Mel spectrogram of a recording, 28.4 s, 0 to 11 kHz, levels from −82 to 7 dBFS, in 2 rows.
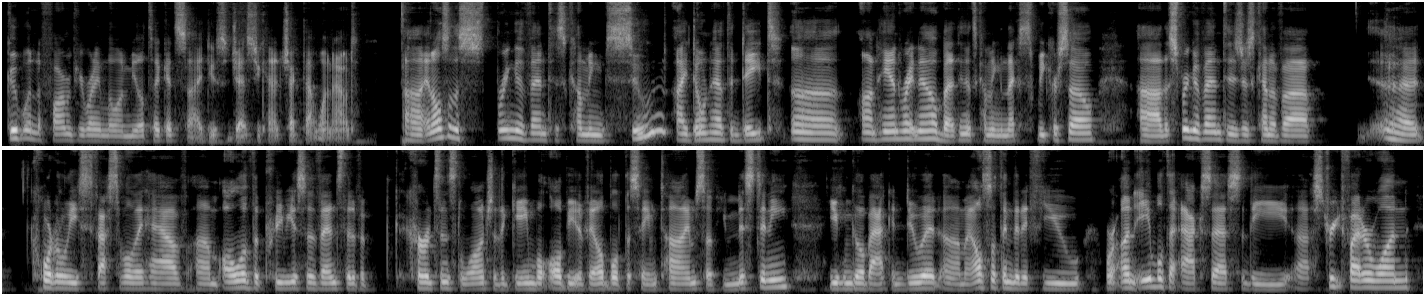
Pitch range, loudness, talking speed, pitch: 130-160 Hz, -21 LUFS, 240 wpm, 140 Hz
